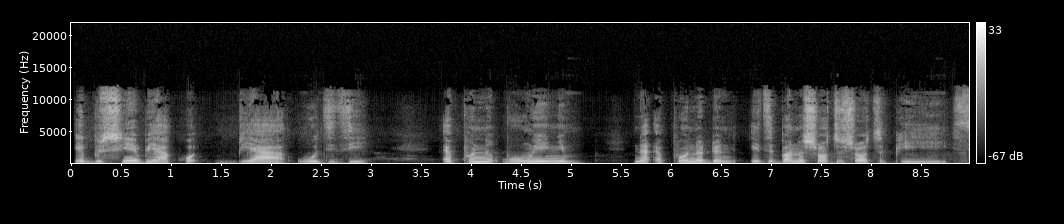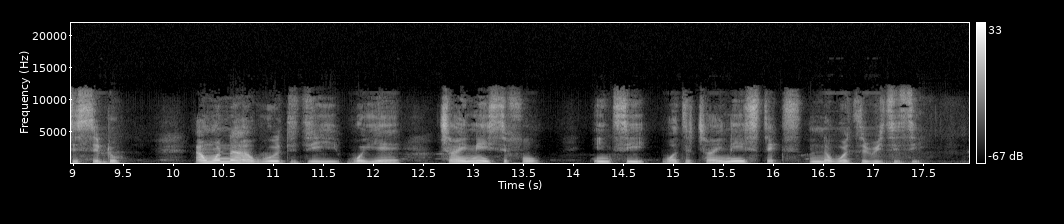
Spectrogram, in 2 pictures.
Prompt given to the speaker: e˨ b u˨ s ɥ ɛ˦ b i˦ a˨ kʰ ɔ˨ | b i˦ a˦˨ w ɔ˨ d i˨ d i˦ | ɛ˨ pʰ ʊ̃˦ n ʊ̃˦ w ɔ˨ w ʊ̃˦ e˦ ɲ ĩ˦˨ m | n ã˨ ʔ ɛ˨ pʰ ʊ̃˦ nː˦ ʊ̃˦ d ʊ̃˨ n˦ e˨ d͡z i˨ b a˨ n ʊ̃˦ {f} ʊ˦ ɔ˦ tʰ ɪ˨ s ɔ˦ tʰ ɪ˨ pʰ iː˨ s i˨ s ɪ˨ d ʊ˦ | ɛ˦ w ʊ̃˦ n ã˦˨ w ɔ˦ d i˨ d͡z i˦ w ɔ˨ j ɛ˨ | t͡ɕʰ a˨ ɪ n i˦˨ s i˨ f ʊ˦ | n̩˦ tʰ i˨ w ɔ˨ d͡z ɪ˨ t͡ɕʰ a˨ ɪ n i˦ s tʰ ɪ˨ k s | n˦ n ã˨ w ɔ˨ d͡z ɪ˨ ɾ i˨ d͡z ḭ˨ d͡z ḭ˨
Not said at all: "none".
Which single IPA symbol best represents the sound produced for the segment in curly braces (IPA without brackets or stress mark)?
s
